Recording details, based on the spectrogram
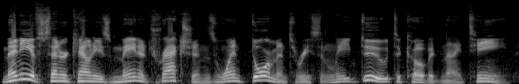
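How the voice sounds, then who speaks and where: A man's voice: medium pitch, big pitch swings, moderate pace, a bit bright. A man delivering scripted broadcast news as an anchor and field reporter.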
